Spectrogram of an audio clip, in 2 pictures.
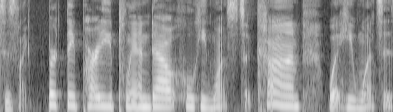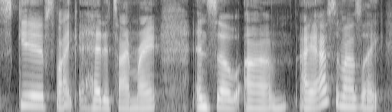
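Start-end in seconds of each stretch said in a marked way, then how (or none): none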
